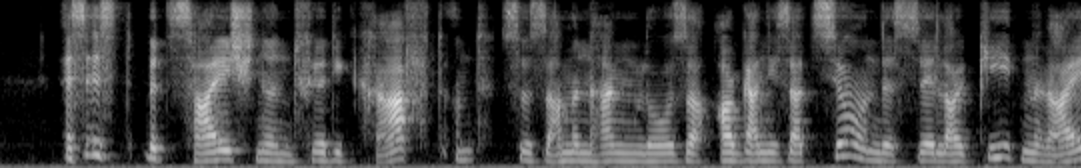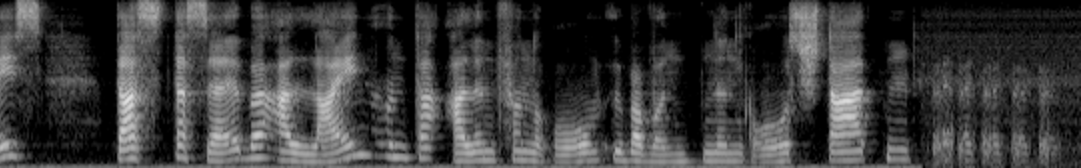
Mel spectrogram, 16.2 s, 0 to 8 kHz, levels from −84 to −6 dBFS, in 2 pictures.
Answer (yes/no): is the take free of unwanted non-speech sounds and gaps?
no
